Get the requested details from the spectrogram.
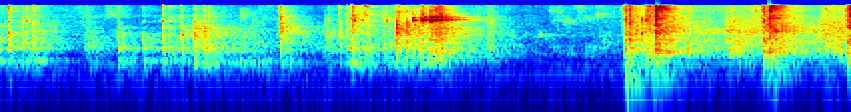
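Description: Marbles rattle and clack down a plastic marble run.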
